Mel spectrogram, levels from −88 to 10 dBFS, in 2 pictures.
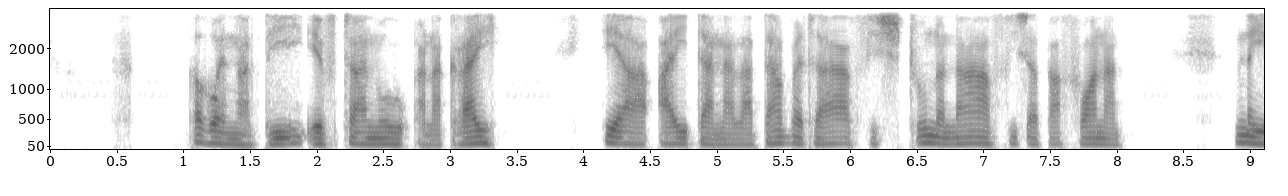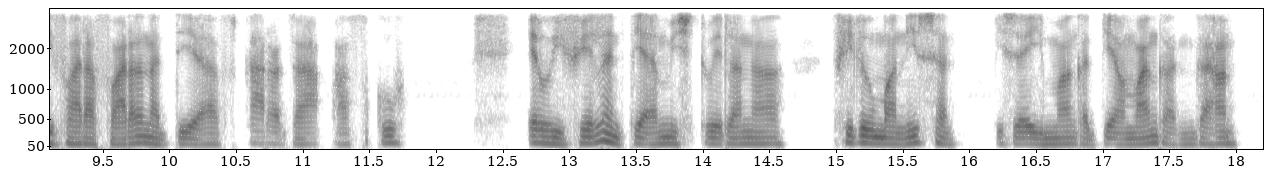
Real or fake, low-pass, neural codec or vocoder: fake; 3.6 kHz; codec, 16 kHz in and 24 kHz out, 0.6 kbps, FocalCodec, streaming, 2048 codes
